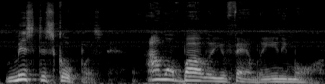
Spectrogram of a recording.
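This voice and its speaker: An actor playing a mellow, apologetic aging hippie in a radio play, with hesitant, slangy speech. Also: male voice, a little high, sing-song, a little fast. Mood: apologetic, polite. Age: middle-aged.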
